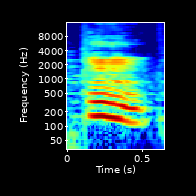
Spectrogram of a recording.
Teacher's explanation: 就是舌头放在牙龈上发出来的鼻音 。▁t▁的是用舌头跟牙龈来发出涩音。然后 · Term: 齿龈音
